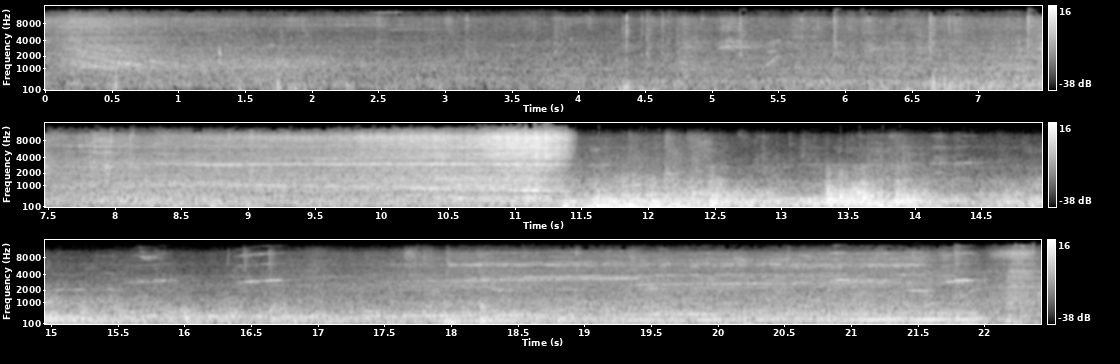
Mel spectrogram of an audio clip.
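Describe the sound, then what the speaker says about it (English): A tram ride heading to Amsterdam Central Railway Station, with a steady rumbling rolling noise and faint squeals, growing louder and rougher midway as the wheels clatter over track. "Time to grab a tram to Central Railway Station."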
